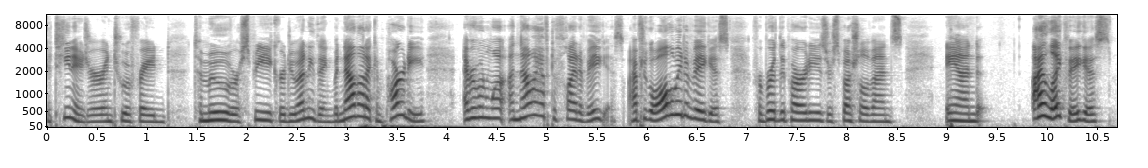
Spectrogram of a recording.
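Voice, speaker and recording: A woman's voice: medium pitch, fairly bright tone, clear, resonant tone. A young woman hosting her show with a rambling, self-mocking comic monologue. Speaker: comedian host.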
